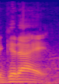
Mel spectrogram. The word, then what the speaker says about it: g'day: what we do is we reduce those two words into really just one so the good becomes good and the day stays there and we say g'day and when you add that bit of pronunciation with the Australian sort of vowel it has a very particular characteristic and it's become really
